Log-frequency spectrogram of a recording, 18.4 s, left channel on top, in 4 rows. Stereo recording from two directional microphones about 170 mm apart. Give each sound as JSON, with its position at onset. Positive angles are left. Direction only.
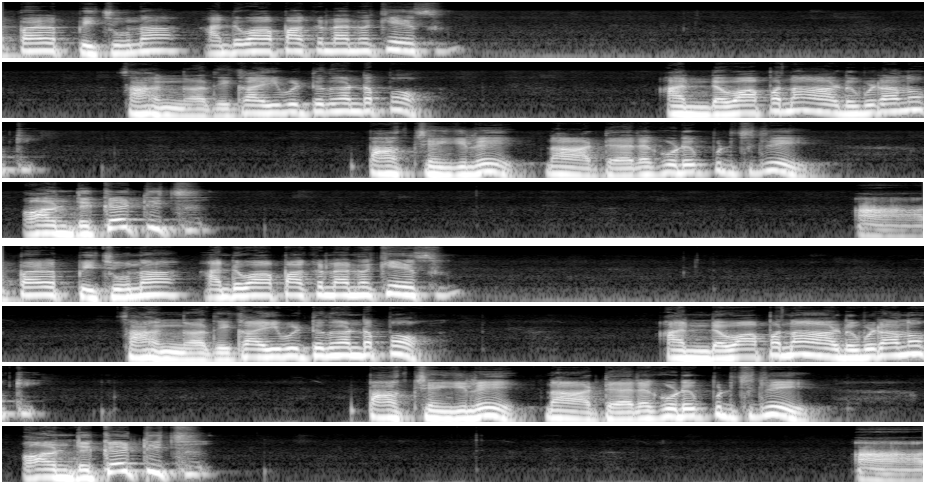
{"t": 0.1, "sound": "speech", "side_deg": -20}
{"t": 5.1, "sound": "speech", "side_deg": -20}
{"t": 7.9, "sound": "speech", "side_deg": -25}
{"t": 9.7, "sound": "a sound", "side_deg": -15}
{"t": 11.0, "sound": "speech", "side_deg": -25}
{"t": 18.0, "sound": "a sound", "side_deg": -25}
